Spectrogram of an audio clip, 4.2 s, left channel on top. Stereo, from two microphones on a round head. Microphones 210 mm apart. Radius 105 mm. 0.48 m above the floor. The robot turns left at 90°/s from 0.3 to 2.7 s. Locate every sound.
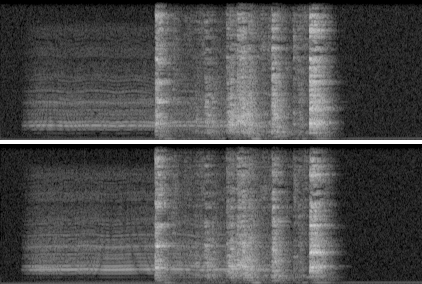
1.5 s dishes clattering: 60° right (ahead or behind), 1.5 m; by 3.3 s 35° left (ahead or behind), 1.5 m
